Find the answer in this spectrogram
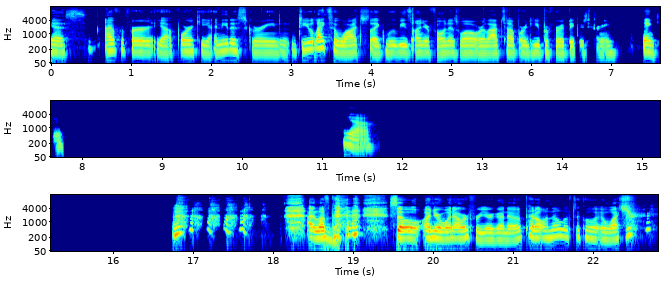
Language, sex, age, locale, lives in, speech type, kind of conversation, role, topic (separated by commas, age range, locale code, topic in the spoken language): English, female, 25-29, en-US, United States, conversation, unstructured, none, When you unexpectedly have a free hour, how do you decide what to do with it?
